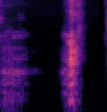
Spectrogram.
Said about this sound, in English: Sadie's decided she wants to play with the cat, so she's currently wagging her tail and barking at it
